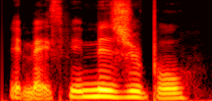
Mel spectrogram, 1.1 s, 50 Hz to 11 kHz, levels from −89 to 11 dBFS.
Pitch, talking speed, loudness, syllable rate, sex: 185 Hz, 225 wpm, -17 LUFS, 8.7 syllables/s, female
